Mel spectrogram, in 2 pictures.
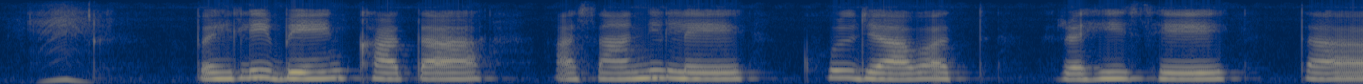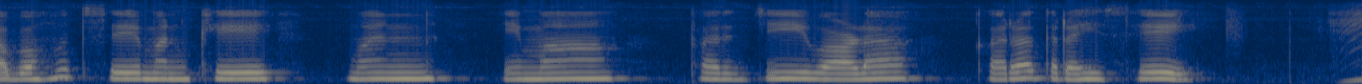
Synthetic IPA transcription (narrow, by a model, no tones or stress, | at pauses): pɐɦlibẽːŋkʰːaːt̪a | aːsaːnile | kʰʊld͡ʒaːʋət̪ | ɾəɦise | t̪abɐɦʊt̪semənkʰe | mən | ɪmã | pʰəɾd͡ʒiʋaːɽa | kəɾət̪ɾɐɦiseː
